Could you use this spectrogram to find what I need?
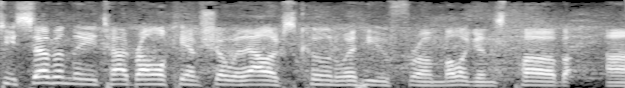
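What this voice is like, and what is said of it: Usual voice. Nothing is said of it.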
